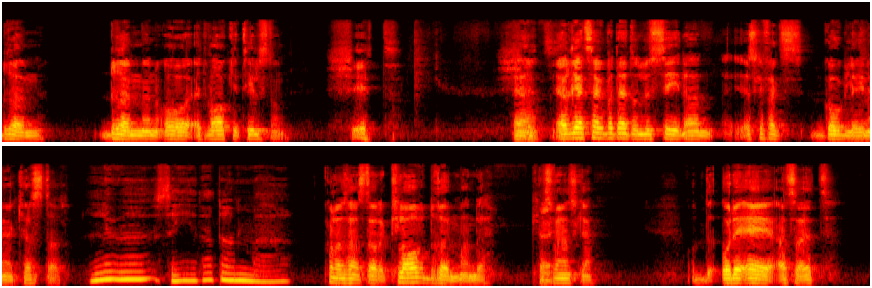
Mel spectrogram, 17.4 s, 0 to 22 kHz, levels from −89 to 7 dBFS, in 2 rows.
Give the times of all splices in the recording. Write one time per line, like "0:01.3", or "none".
none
